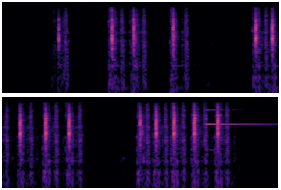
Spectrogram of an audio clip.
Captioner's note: typewriter sounds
